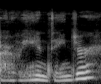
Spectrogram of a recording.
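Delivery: whispered, in a character voice. Voicing a character looking at a blade: whispering in character. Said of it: "she'll just whisper".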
